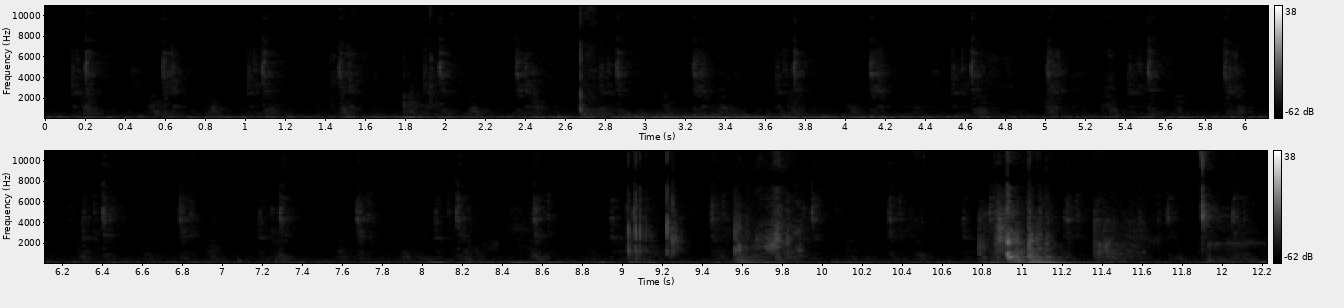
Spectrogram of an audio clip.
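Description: Near silence: quiet room tone with faint, rapid ticking clicks, and a few soft handling sounds near the end.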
